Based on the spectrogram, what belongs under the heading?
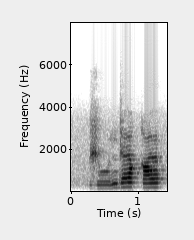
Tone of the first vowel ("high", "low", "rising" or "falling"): low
